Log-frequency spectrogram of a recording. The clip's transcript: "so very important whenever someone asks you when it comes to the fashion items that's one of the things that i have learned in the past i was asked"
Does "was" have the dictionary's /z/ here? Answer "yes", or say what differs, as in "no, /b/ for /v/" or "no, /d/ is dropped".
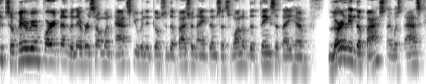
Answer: no, /s/ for /z/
